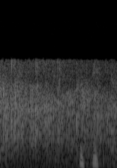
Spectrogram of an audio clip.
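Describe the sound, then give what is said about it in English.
Steady applause from an audience after a speaker recites a passage about Jesus, a dense crackle of many hands clapping at an even, moderate level, with a couple of brief low voiced sounds near the end. “Don't clap too much, otherwise I will inflict you again.”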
